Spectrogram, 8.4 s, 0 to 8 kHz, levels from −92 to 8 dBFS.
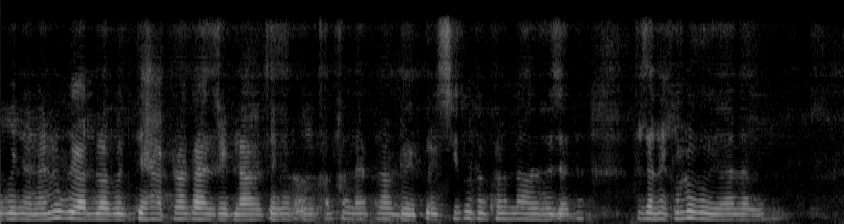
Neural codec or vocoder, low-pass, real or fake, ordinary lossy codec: codec, 32 kHz, 1.9 kbps, SNAC; 7.2 kHz; fake; none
